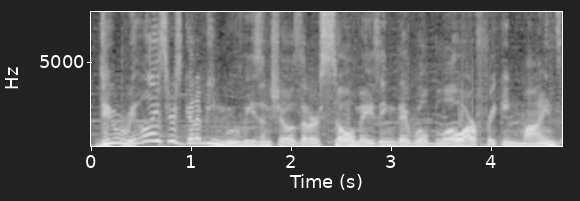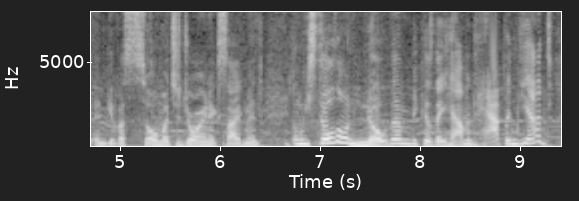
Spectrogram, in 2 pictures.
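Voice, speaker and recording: A man giving scripted video-essay commentary as an online reviewer, enthusiastic and expressive with wry asides. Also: a little high, a little fast, few pauses, faint music behind. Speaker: online media reviewer and host.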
